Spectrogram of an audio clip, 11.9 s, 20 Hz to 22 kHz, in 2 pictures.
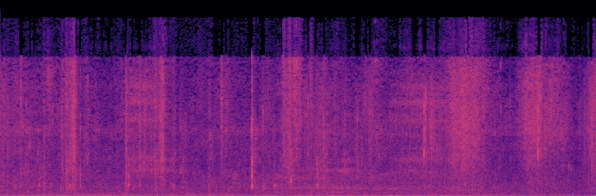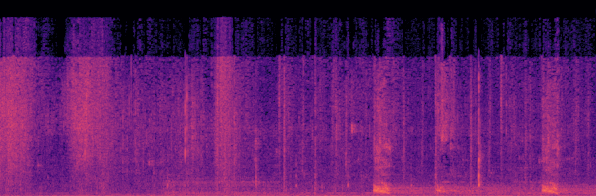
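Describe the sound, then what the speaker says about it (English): A dog barks behind a gate in the stealth game Metal Gear Solid 3: Snake Eater, a few short barks near the end over continuous game ambience of rushing river water. "there's a dog behind that gate there"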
